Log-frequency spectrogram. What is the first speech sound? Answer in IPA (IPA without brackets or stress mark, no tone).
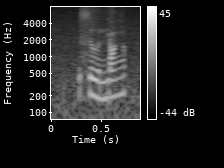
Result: s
